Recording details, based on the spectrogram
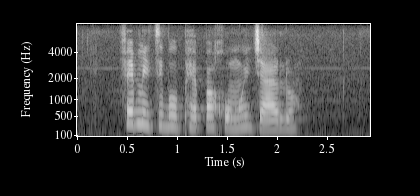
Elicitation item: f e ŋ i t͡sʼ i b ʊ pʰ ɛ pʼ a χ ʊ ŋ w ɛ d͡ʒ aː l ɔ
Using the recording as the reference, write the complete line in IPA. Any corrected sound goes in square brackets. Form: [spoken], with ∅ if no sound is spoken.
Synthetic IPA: f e [m] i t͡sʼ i b ʊ pʰ ɛ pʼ a χ ʊ ŋ w ɛ d͡ʒ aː l ɔ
